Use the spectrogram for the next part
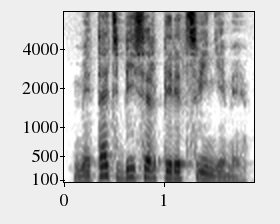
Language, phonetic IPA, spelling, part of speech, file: Russian, [mʲɪˈtadʲ ˈbʲisʲɪr ˈpʲerʲɪt͡s ˈsvʲinʲjɪmʲɪ], метать бисер перед свиньями, verb, Ru-метать бисер перед свиньями.ogg
- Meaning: to cast pearls before swine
